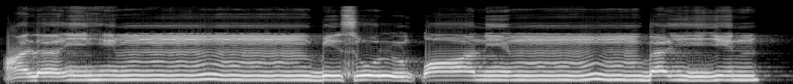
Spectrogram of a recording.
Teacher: asalnya itu memang dia itu sama-sama makhrajnya yaitu di bibir antara mim dan ba Oleh karena itu samarnya itu memang tidak ketara tapi Aslinya memang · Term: Ikhfa Syafawi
